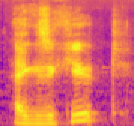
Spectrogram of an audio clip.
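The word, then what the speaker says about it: Exeggcute: Execute. Execute. It's execute is how I say it.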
